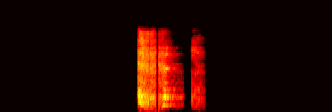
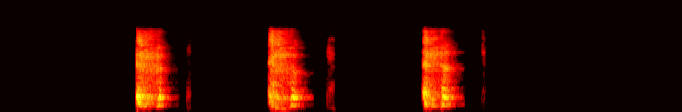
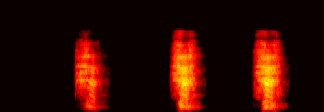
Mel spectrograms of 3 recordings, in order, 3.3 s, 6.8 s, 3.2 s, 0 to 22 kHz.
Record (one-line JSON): {"cough_length": "3.3 s", "cough_amplitude": 30330, "cough_signal_mean_std_ratio": 0.22, "three_cough_length": "6.8 s", "three_cough_amplitude": 29208, "three_cough_signal_mean_std_ratio": 0.26, "exhalation_length": "3.2 s", "exhalation_amplitude": 28280, "exhalation_signal_mean_std_ratio": 0.29, "survey_phase": "beta (2021-08-13 to 2022-03-07)", "age": "18-44", "gender": "Female", "wearing_mask": "No", "symptom_cough_any": true, "symptom_runny_or_blocked_nose": true, "symptom_sore_throat": true, "symptom_fatigue": true, "symptom_headache": true, "symptom_change_to_sense_of_smell_or_taste": true, "symptom_loss_of_taste": true, "symptom_onset": "4 days", "smoker_status": "Never smoked", "respiratory_condition_asthma": false, "respiratory_condition_other": false, "recruitment_source": "Test and Trace", "submission_delay": "2 days", "covid_test_result": "Positive", "covid_test_method": "RT-qPCR", "covid_ct_value": 24.6, "covid_ct_gene": "ORF1ab gene"}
